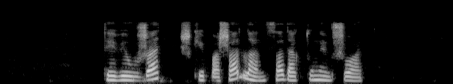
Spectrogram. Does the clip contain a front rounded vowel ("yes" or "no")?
no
